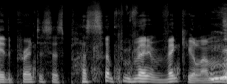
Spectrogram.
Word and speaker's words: vinculum: Vinculum, yeah. It's a great Scrabble word, by the way. V-I-N-C-U-L-U-M.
